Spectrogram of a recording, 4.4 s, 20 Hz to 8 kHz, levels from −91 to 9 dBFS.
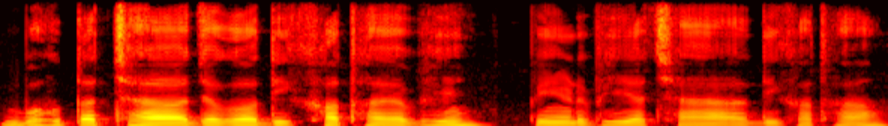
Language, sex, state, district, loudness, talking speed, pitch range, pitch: Hindi, male, Chhattisgarh, Balrampur, -24 LUFS, 150 wpm, 115-130 Hz, 120 Hz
